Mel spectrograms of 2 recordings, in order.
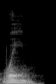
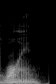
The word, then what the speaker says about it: Wein: of the x-men len wein whose name some people stupidly pronounced as wine he had already written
